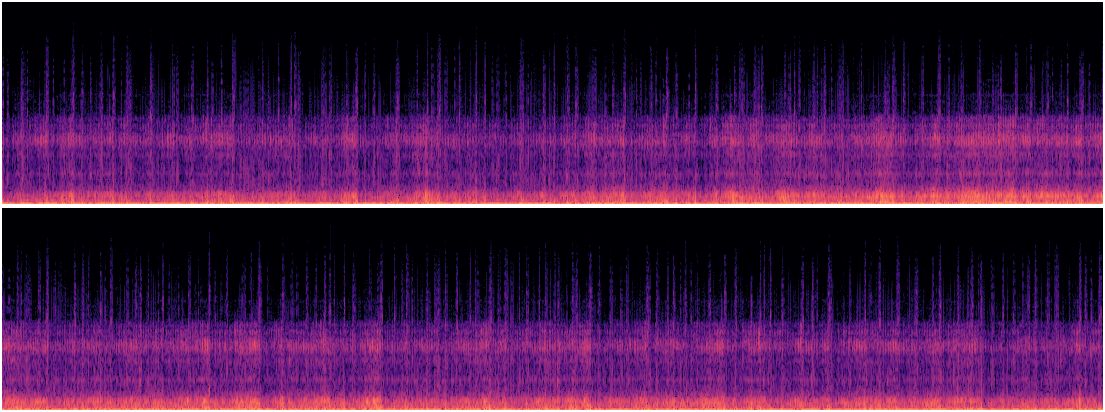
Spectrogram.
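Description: Bicycle tyres roll and rumble over a rough path.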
